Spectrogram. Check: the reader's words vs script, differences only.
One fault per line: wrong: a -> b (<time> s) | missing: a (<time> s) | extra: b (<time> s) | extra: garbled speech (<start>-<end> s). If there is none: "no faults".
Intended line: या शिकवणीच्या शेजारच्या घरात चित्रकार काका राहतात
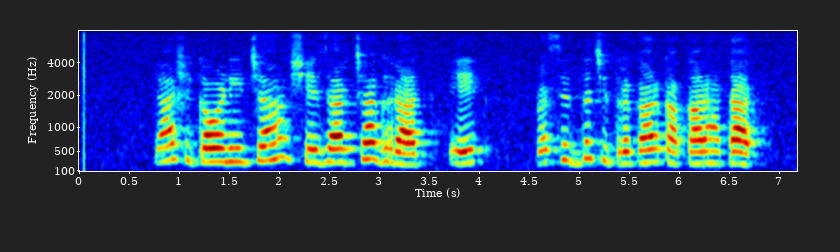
extra: एक प्रसिद्ध (3.7 s)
